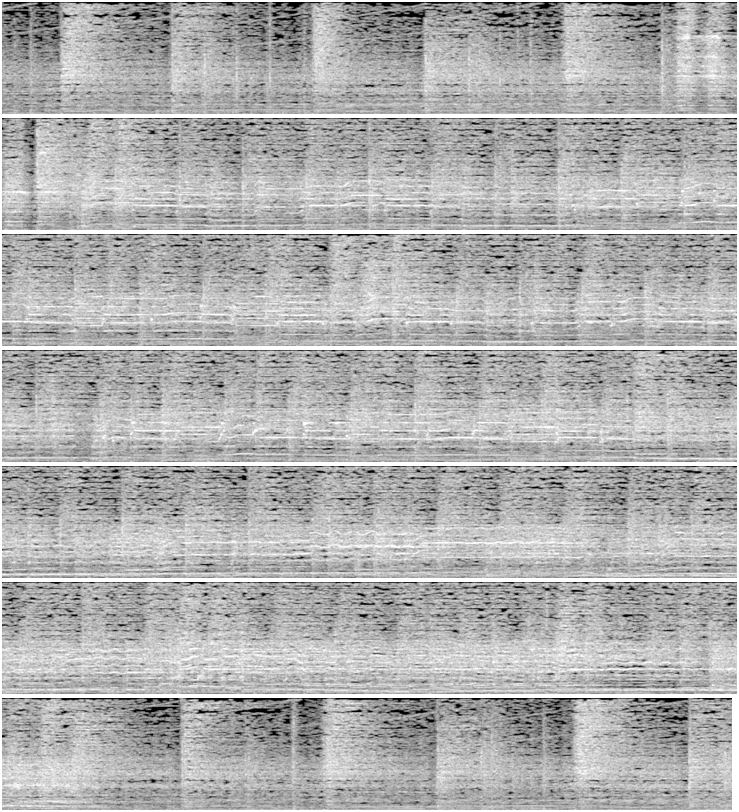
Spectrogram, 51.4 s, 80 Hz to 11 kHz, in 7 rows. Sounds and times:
Music: 0.0 - 51.4.

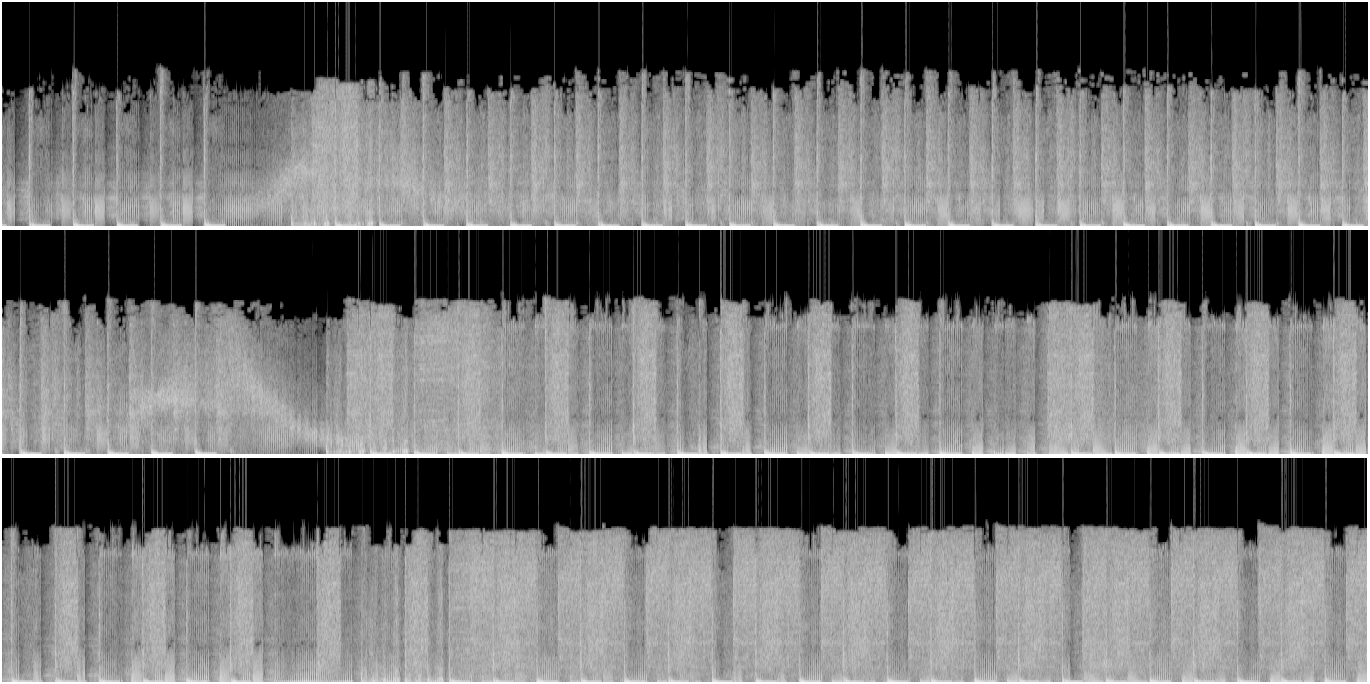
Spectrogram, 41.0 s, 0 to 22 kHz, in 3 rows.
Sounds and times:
Techno: 0.0 - 40.9
Trance music: 0.0 - 40.9.

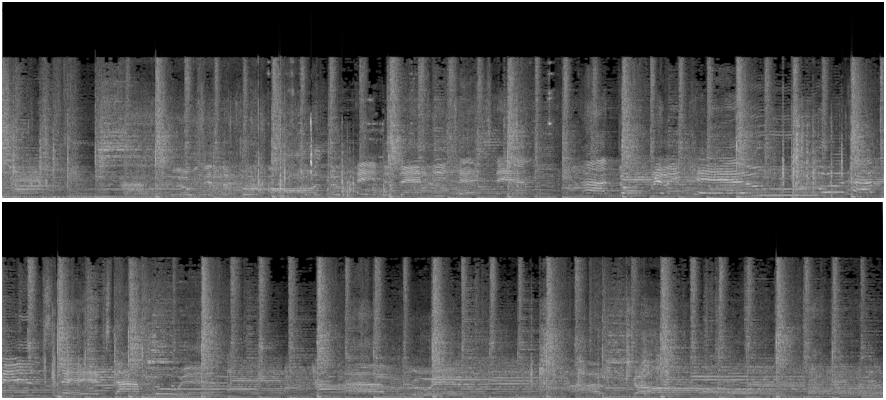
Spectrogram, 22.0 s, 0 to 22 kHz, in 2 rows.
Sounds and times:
Music: 0.0 - 22.0
Skateboard: 1.2 - 6.9, 8.6 - 13.7, 16.4 - 22.0.

